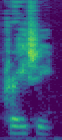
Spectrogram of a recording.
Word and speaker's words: Crécy: All right, I'm going to pronounce these for you. It's called Crécy.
